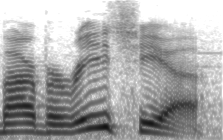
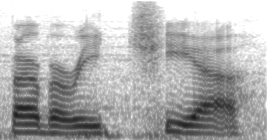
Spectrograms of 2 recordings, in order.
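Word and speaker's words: Barbariccia: your baba reach you barbaricia I was totally saying her name wrong apparently the CC sounds like a CH so it's Barbary chia I keep pronouncing it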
